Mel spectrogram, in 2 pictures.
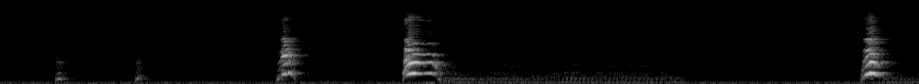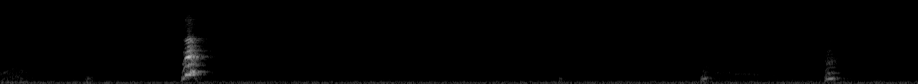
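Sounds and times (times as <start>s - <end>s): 
small dog barking indoors in an apartment: 2.8s - 3.1s, 4.0s - 6.8s, 8.6s - 9.4s, 11.0s - 11.4s
small dog yipping indoors in an apartment: 2.8s - 3.1s, 4.0s - 4.6s, 8.6s - 9.0s, 11.0s - 11.3s.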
